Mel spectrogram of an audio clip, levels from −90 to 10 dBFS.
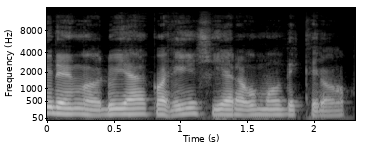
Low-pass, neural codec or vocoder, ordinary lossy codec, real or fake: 14.4 kHz; codec, 44.1 kHz, 3.4 kbps, Pupu-Codec; none; fake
